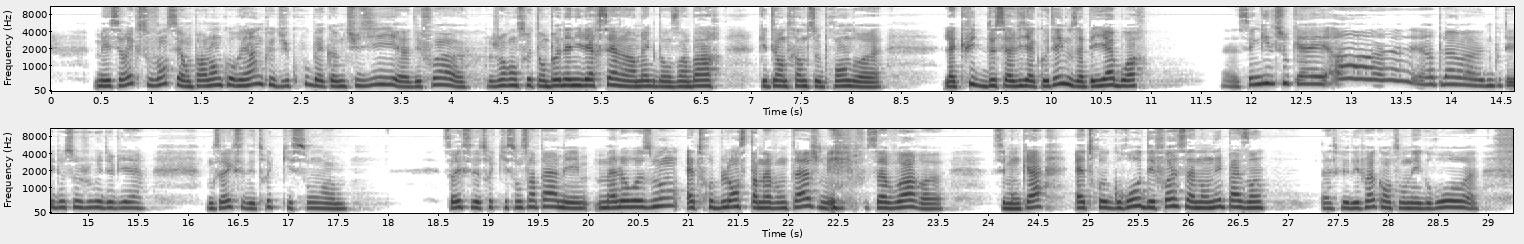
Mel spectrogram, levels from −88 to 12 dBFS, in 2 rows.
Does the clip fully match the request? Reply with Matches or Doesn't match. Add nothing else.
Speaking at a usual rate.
Doesn't match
